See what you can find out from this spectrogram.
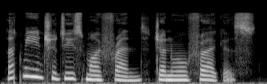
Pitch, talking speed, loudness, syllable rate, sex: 235 Hz, 155 wpm, -15 LUFS, 5.4 syllables/s, female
